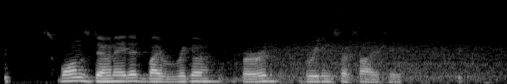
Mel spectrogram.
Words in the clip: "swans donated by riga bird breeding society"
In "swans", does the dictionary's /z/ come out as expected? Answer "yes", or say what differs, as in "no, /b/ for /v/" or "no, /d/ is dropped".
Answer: yes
